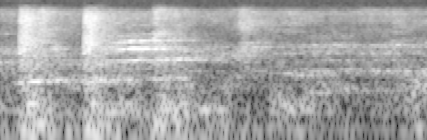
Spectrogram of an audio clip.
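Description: A marker pen squeaking and scratching across a whiteboard as a word is written in short strokes, with a brief high squeak about half a second in.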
